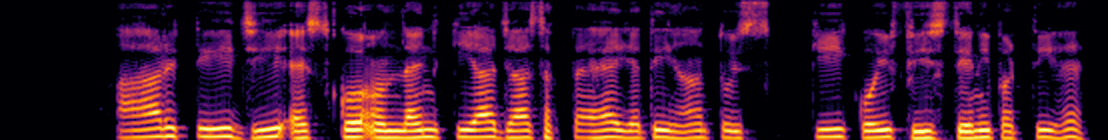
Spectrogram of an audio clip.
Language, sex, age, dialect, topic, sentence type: Hindi, male, 18-24, Garhwali, banking, question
